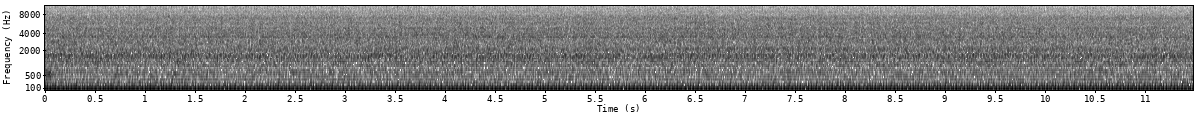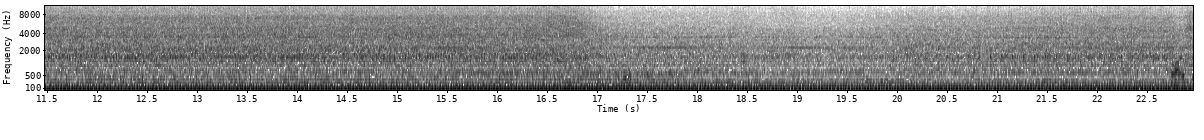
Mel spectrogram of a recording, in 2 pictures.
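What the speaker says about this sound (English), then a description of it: "making sure the engine is running okay" A BMW N46 four-cylinder Valvetronic engine idles steadily after replacement, with a low, continuous hum and faint mechanical vibration, constant throughout with a slight drop in upper noise near the end.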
